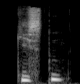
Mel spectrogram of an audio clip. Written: GISTNE

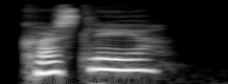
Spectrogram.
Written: kostlære

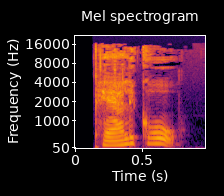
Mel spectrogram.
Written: perlegrå

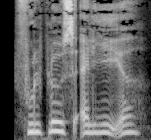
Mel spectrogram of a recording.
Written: fuldblods

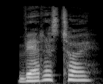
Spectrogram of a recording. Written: hverdagstøj

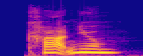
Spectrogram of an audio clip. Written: kranium

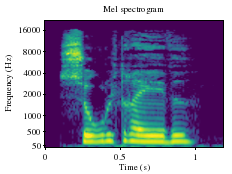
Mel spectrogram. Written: soldreven

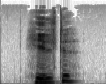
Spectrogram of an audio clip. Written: helt

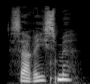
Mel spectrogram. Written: zarisme

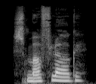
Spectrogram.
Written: småflokke

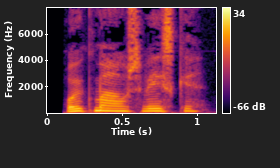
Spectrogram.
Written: rygmarvsvæske

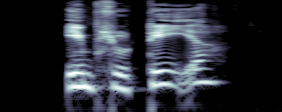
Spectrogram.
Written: IMPLODERER

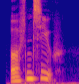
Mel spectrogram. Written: offensiv

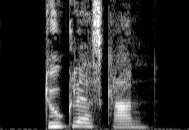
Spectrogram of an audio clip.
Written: douglasgran

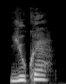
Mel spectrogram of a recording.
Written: yucca

